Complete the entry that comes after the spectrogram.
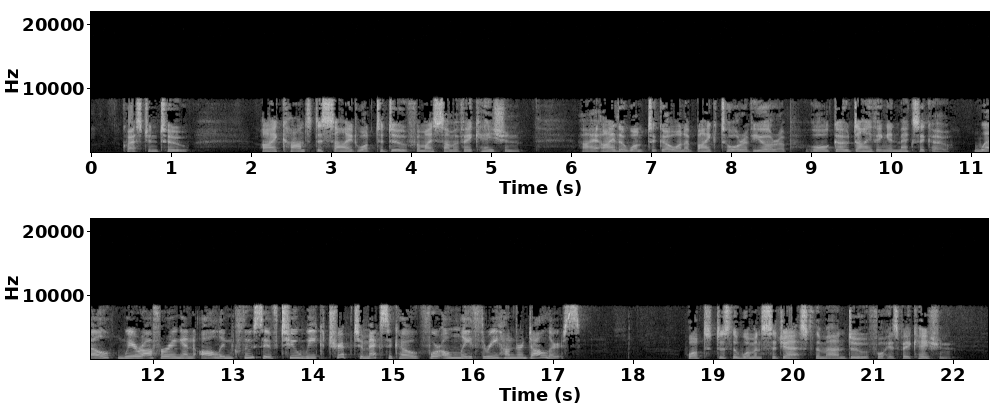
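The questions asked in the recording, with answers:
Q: What does the woman suggest the man do for his vacation?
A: Take the all-inclusive 2-week trip to Mexico for $300.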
